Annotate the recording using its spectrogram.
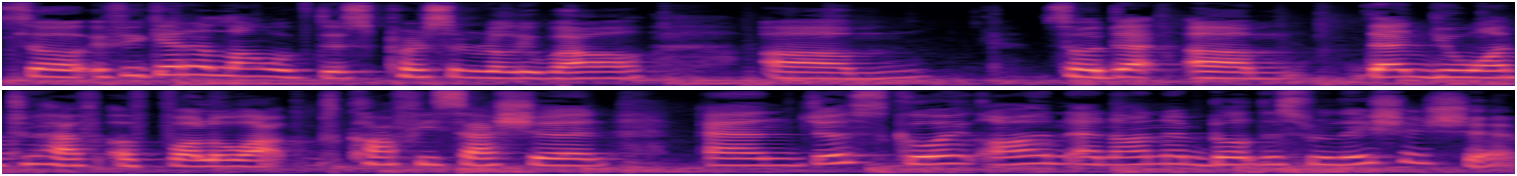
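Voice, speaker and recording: Over music in the background, a woman speaks at a high pitch. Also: ordinary pitch variation, moderate pace. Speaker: student and content creator. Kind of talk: casual chat. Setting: podcast interview.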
